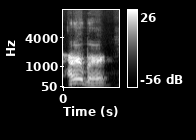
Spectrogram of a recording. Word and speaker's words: Herbert: say that i think you pronounce the h it is not silent as in like pepper is an herb it is actually herbert and and the reason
